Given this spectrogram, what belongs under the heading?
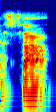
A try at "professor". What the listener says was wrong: But our stress in that word is on the fair. No sha. Get your tongue. not sha. Pure sir. Just as if you're about to say son, you know?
